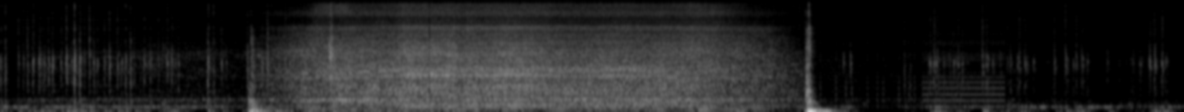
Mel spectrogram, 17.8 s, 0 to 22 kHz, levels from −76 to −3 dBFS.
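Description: At 6.44 s there is a CD skip: a knock or disc flaw threw the laser to a different turn of the spiral, so the player mutes for roughly 10 ms and resumes elsewhere. It is heard as a tick and an abrupt jump in the audio. The waveform shows a near-silent notch with a discontinuity on either side, and the spectrogram shows a thin vertical broadband line.

From 11.12 to 13.73 s come GSM signalling bursts. A nearby 2G phone is exchanging short groups of radio bursts with the network, and the audio circuitry rectifies them into a galloping dit-dit-dit of brief 217 Hz buzzes, roughly 20 dB below the program. The spectrogram shows clustered vertical stripes with a harmonic comb above 217 Hz.

From 13.84 to 15.08 s the phone is in a call, producing a steady GSM phone buzz. Its bursts at 217 times a second are rectified into a hard, raspy tone about 21 dB below the signal and unrelated to it. The spectrogram shows continuous horizontal lines at 217 Hz and its many harmonics, well into the kHz range, and the waveform carries a regular pulse train.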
